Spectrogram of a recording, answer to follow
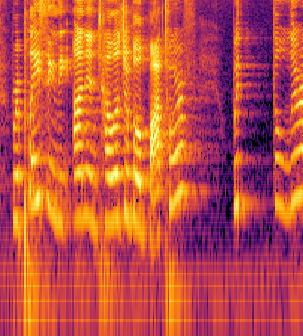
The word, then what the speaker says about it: Bottorff: second name my last name is even worse batorf b-o-t-t-o-r-f-f 's it's a confounding Cornucopia of consonants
